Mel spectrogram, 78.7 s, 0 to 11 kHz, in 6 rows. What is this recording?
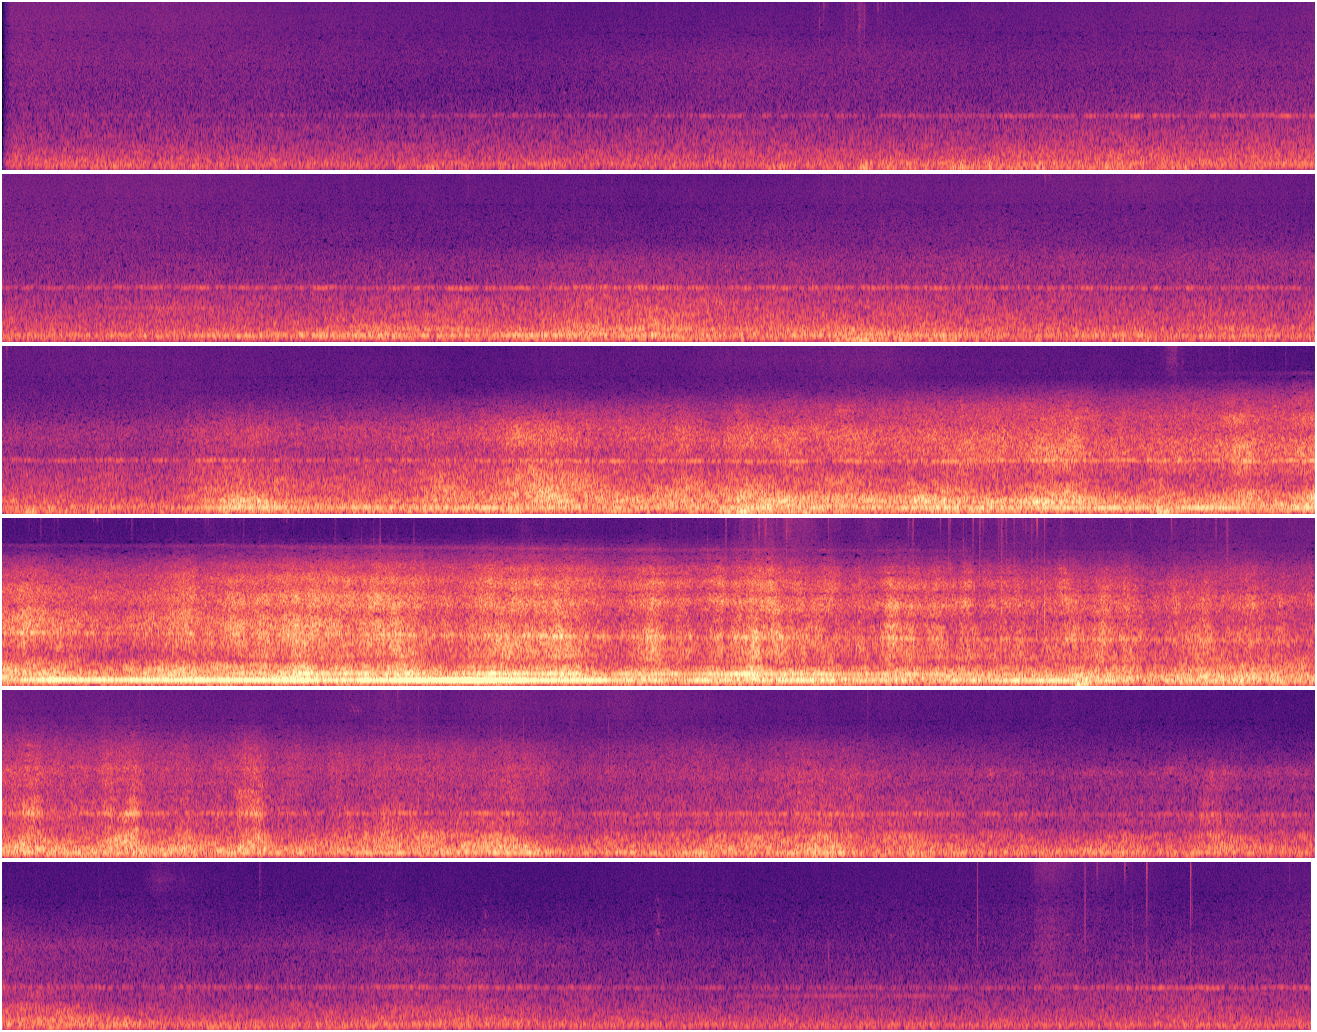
ATR 72 (AT72) plane flyby at 300 m altitude landing towards airport
Airplane, ATR 72 (AT72) flying by towards airfield at 300 m altitude.
ATR 72 is a plane much like the DH8D, a twin engined propeller plane.
Recorded at a quiet location (maybe only some birds).
Observing point: 300 m from the side of the flying route (one has to look up about 45 degrees for the plane).
Speed: about 250 to 280 km/h.
This is the recording as it is, recorded with Zoom H2N music-capable voicerecorder. The mode of the voicerecorder was just the good old ordinary left-right stereo recording (XY) not such things as mid-side or 4 channel etc.
No compression used.
I may have edited out some sudden bird sounds or beeps from the camera but that's of negigible influence on the sound. There is a slight hiss from a row of trees in the distance.
If you're happy with the recording, it only adds to the fun I already had of it.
